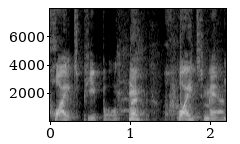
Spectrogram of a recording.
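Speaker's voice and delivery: irritated, every word over-enunciated. Quoting an actor's line from an upcoming movie, mock-annoyed and over-enunciated. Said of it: "over enunciating because... you're just annoyed".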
